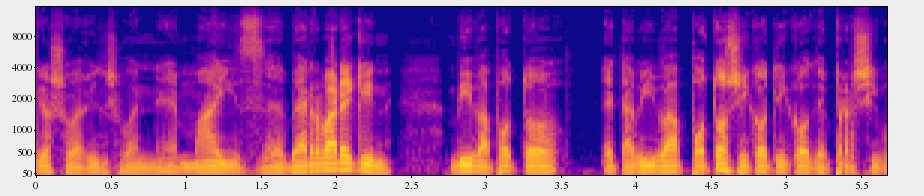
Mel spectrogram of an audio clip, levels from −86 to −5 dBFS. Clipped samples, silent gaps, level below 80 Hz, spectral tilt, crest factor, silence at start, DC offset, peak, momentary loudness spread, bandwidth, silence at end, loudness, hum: under 0.1%; none; -40 dBFS; -6 dB/octave; 16 dB; 0 s; under 0.1%; -2 dBFS; 10 LU; 14.5 kHz; 0 s; -20 LUFS; none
